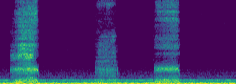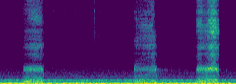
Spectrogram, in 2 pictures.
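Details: Begging from wild barn owl nestlings being fed rabbit by their mother inside a nest box: six snoring, hissing screeches roughly every second, rough and broadband, with a constant low hum behind.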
